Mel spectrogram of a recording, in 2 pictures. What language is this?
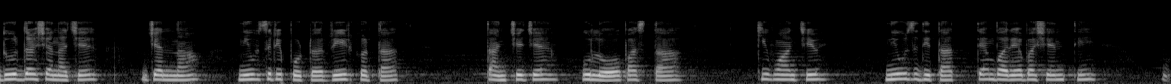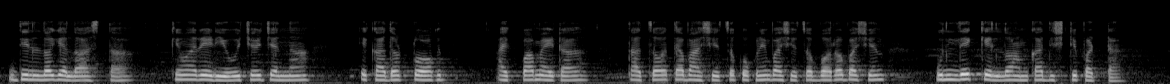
Konkani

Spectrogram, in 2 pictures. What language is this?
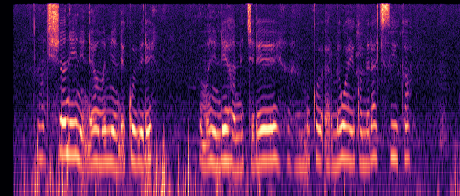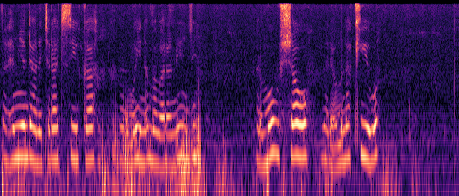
Nyankole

